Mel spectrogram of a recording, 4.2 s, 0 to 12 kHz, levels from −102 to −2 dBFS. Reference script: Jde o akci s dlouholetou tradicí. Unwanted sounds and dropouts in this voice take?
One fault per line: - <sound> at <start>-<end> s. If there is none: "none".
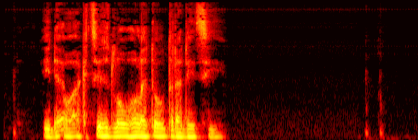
none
